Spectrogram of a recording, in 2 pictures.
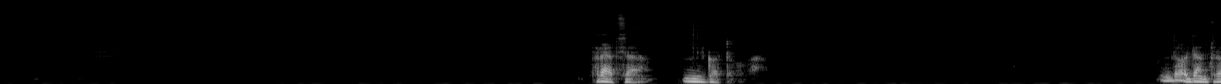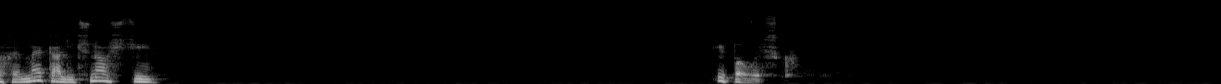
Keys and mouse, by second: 2.3-10.0 middle drag, 10.0-12.1 drag, 14.3-19.7 drag, 22.9-24.4 drag.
